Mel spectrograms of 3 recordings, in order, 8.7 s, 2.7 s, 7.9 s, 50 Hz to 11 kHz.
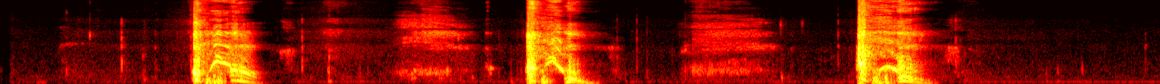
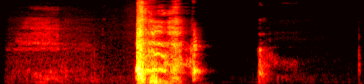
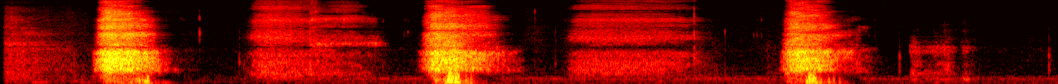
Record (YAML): three_cough_length: 8.7 s
three_cough_amplitude: 32768
three_cough_signal_mean_std_ratio: 0.3
cough_length: 2.7 s
cough_amplitude: 32768
cough_signal_mean_std_ratio: 0.24
exhalation_length: 7.9 s
exhalation_amplitude: 28827
exhalation_signal_mean_std_ratio: 0.33
survey_phase: beta (2021-08-13 to 2022-03-07)
age: 65+
gender: Male
wearing_mask: 'No'
symptom_none: true
smoker_status: Ex-smoker
respiratory_condition_asthma: false
respiratory_condition_other: false
recruitment_source: REACT
submission_delay: 1 day
covid_test_result: Negative
covid_test_method: RT-qPCR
